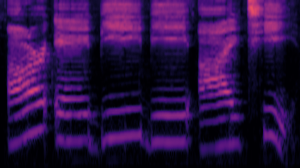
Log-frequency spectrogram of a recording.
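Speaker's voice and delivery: very slow spelling of "R A B B I T", one letter at a time; teacher spelling the word rabbit for the class, very slowly; spelled letter by letter. Shown as a demonstration. Letter by letter.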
